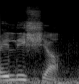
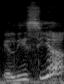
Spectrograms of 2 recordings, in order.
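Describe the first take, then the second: First: The name ends with an 'sh' sound. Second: The name ends with an 's' sound. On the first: "Elysia with the S H at the end" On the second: "Elysia with the S"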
